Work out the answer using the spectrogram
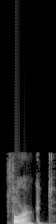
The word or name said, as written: forkedness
